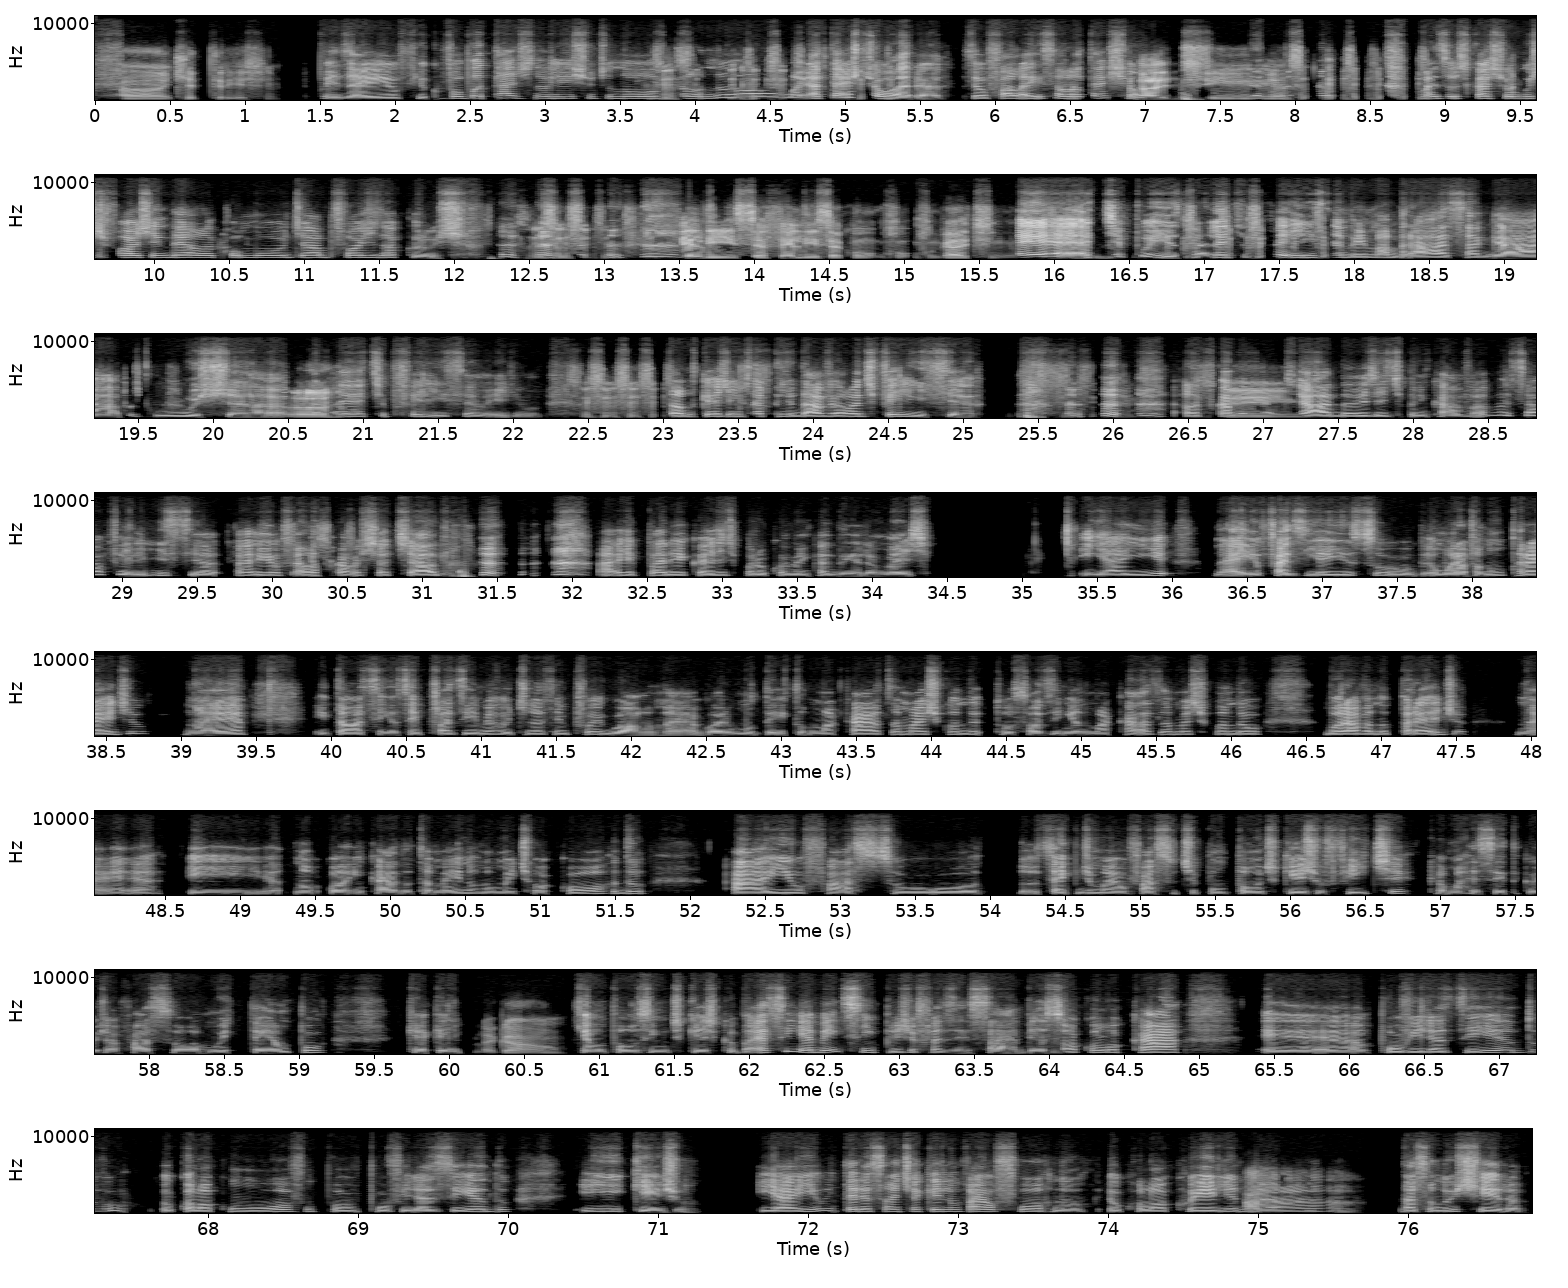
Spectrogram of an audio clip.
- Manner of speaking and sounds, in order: laugh; tapping; laugh; other background noise; laugh; laugh; laugh; laugh
- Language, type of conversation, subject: Portuguese, podcast, Como é a sua rotina matinal em casa?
